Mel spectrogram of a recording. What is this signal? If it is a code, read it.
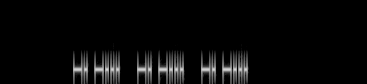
Morse code, heard as a keyed tone, about 44 wpm, 700 Hz. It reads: NB NB NB
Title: Canadian Provinces and Territories - Repeated 3x - 45wpm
